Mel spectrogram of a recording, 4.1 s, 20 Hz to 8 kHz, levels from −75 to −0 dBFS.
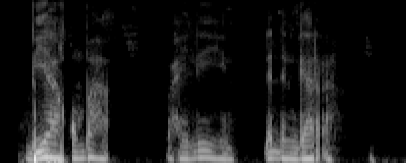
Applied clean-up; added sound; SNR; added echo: none; none; none; none.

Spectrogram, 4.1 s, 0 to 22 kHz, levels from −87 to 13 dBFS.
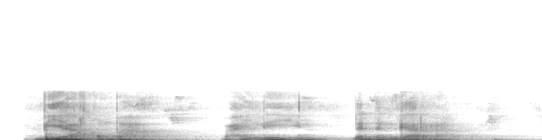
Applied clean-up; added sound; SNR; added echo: none; none; none; reverberation time 0.7 s.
